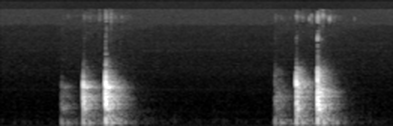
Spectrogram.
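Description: Two quick bursts of knocking on a door, each a cluster of three sharp raps, separated by a pause of over a second in otherwise quiet surroundings. Fairly loud.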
